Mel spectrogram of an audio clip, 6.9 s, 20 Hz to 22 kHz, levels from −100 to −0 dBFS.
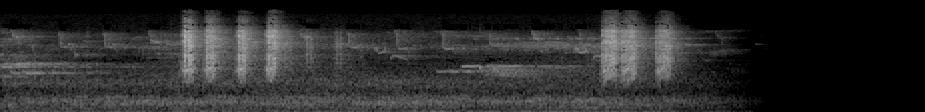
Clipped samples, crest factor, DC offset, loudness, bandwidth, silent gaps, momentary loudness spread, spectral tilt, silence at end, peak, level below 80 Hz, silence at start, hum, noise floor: under 0.1%; 28 dB; under 0.1%; -30 LUFS; 15 kHz; none; 24 LU; 3.5 dB/octave; 1.8 s; -10 dBFS; -72 dBFS; 0 s; none; -73 dBFS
